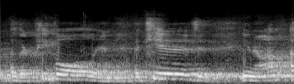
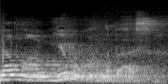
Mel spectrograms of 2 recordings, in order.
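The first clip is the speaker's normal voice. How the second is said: ordinary delivery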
